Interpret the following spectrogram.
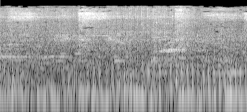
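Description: Busy street at night: music with strong bass from roadside bars, mixed with the noise of motorbike and car traffic.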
